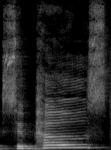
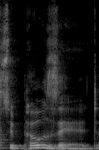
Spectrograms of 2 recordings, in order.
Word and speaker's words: supposed: Supposed to do. Olha que interessante esse E aí não é pronunciado. Então, nada de falar supposed, ok?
